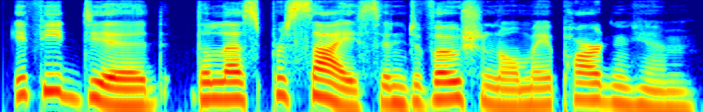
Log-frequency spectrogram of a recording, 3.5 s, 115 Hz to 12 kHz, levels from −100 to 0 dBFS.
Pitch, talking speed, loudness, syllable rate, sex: 180 Hz, 190 wpm, -18 LUFS, 5.1 syllables/s, female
